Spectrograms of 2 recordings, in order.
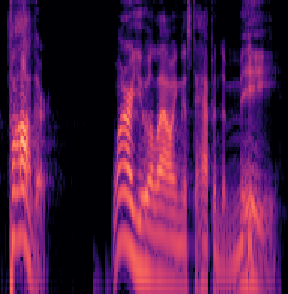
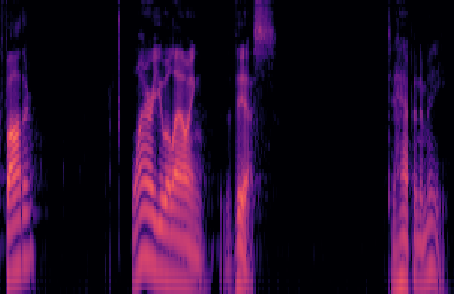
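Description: First: The final word 'me' is stressed. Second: The final word 'me' is unstressed.

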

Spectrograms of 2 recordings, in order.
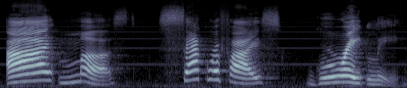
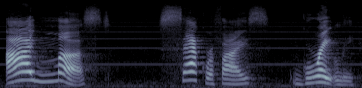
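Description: First: It is said very slowly. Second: It is said at a normal pace.

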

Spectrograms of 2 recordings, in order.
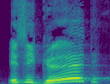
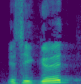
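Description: First: It is asked with more energy and enthusiasm. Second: It is asked in a calmer, plainer way.

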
